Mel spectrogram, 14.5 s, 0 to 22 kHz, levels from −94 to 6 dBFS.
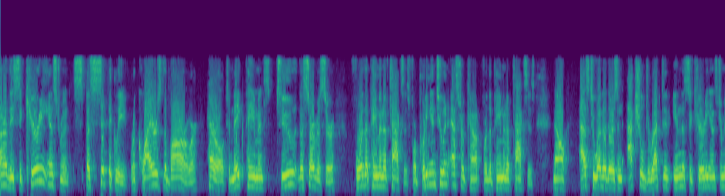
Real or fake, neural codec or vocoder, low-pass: real; none; 7.2 kHz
